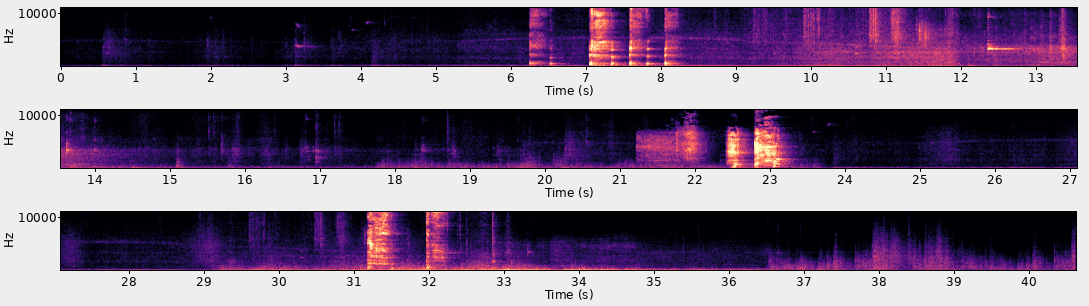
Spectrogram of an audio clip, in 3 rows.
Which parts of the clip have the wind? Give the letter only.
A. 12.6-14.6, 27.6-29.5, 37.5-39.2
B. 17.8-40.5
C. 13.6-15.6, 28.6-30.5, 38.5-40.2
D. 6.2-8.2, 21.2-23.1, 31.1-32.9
B.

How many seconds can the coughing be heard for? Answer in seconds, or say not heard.
6 s.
